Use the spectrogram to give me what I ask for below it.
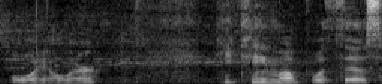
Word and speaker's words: Euler: That is a symbol that Euler, and his name is spelled like this, and pronounced Euler.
